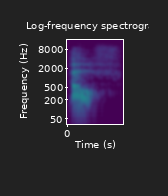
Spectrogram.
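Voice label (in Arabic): "ألف", Arabic pronunciation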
